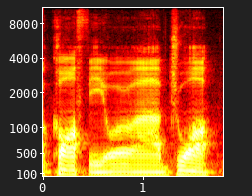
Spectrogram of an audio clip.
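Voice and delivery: "coffee" and "draw" low, with rounded New Jersey "aw" vowels; Jersey pronunciation. Shown as a demonstration. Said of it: "common words that everyone says from New Jersey".

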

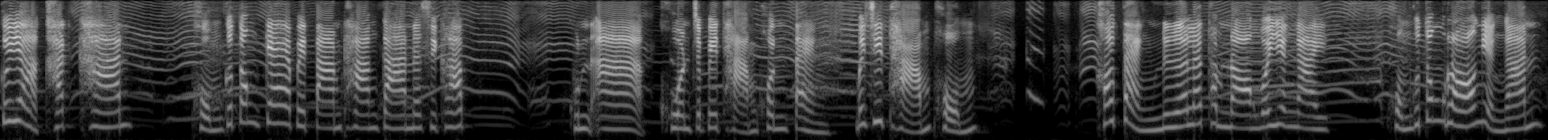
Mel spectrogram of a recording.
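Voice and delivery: exasperated defence. Acted. Defensive argument to uncle.

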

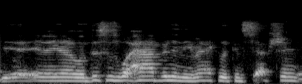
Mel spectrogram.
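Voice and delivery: high, loud, eager explaining; eager rambling. Retold or imitated. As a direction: ramble on excitedly like an overkeen explainer. Acts out his own eager rambling.

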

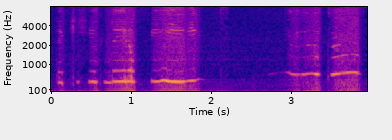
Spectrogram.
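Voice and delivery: high, soft doting coo. Real, not acted. Mom cooing at the new doll's toes. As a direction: coo over the tiny toes.

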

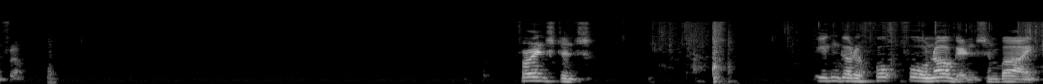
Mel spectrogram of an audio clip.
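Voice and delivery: talking around pipe stem; pipe in mouth. Real, not acted. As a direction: teeth clenched on pipe. Seen 0: Pipe clenched in teeth until about 6s, then held in hand.

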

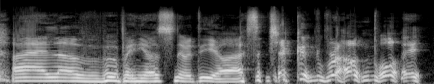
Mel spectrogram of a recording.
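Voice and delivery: slow, stretched mock French accent; bad French accent. Streamer repeating his line to the dog in bad French accent. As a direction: coo it in hammy bad French. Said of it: "Bad French accent".

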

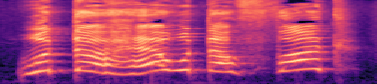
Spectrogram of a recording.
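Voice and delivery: loud disbelief; shocked. Real, not acted. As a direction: exclaim in shock. Disbelief at the video.

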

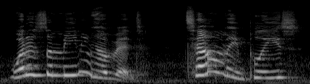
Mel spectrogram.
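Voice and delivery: high-pitched, agitated pleading; shocked demand. A narrator's reading. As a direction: demand an explanation in alarm. Shocked man demands an explanation.

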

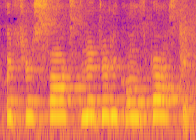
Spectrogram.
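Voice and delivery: put-on sing-song mother telling kids off; a high-pitched mom giving orders; mom's voice.

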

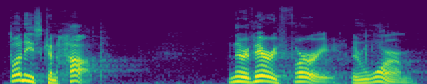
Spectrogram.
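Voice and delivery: high, wistful little bunny thought; a lightly voiced bunny's hopeful thought. A narrator's reading. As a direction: muse to yourself like a small hopeful rabbit. Bunny musing to himself.

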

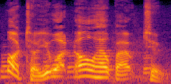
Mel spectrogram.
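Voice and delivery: eager offer. Acted. Richard eagerly offers help.

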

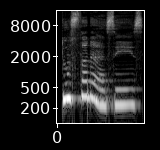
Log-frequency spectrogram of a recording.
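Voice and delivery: ordinary delivery

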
